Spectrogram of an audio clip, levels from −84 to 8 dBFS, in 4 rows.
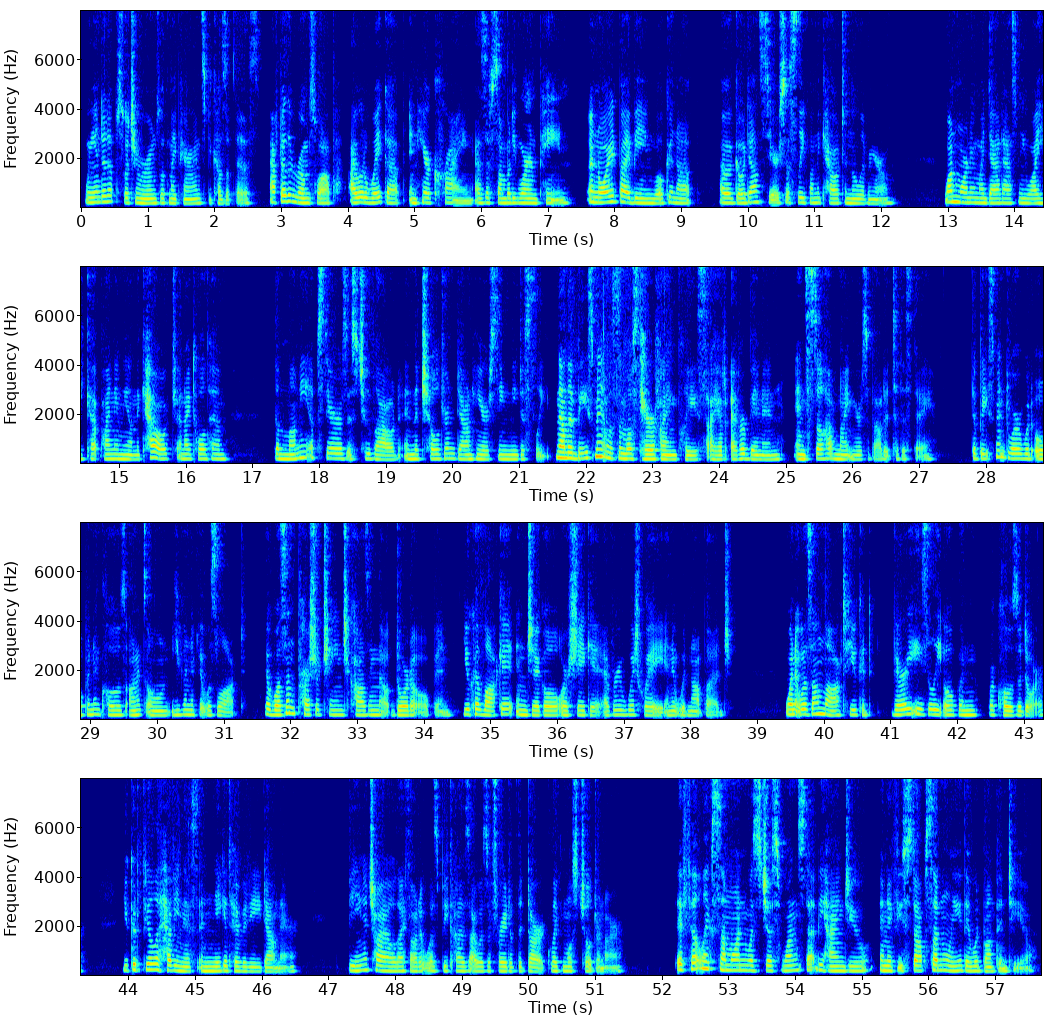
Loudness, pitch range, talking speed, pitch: -31 LUFS, 180-200 Hz, 210 wpm, 190 Hz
